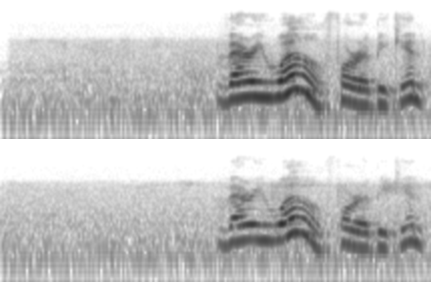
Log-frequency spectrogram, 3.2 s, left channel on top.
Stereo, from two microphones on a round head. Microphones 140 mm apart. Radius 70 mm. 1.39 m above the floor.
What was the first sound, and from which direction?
A woman speaking, 85° left.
